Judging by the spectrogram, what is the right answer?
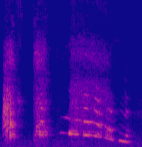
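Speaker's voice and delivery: imitating a villain losing it; furious Kylo Ren. Fan imitating Kylo Ren ordering troops to fire, mock fury. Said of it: "he loses his shit".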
